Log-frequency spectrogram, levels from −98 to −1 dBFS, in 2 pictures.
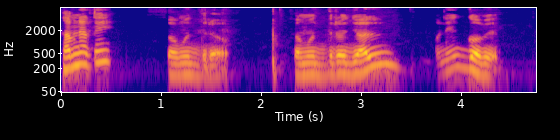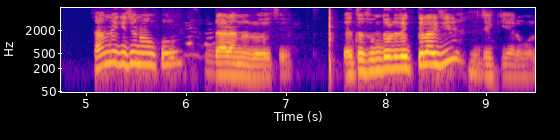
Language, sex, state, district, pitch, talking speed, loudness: Bengali, male, West Bengal, Paschim Medinipur, 210 Hz, 125 wpm, -19 LUFS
